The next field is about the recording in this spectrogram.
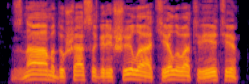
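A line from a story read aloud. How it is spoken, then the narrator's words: Loud, mocking. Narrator (Russian): громко с усмешкой в голос произнес кто-то в темноте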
